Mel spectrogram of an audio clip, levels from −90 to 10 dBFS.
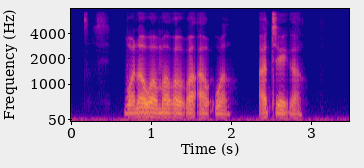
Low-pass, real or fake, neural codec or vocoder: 7.2 kHz; fake; autoencoder, 22.05 kHz, a latent of 192 numbers a frame, VITS, trained on many speakers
